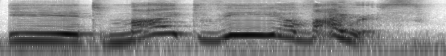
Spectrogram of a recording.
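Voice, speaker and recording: Woman playing a pompous, high-pitched doctor. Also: big pitch swings, slow, a little mellow. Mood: authoritative. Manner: authoritative, emphatic. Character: pompous doctor, grave expert announcing theories.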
